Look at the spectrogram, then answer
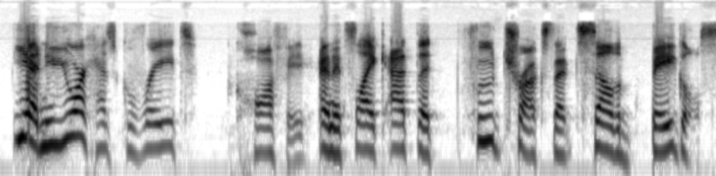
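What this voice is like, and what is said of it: New York accent. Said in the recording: “How could you not know I'm from New York? It's annoying how from New York I am ... complaints about my accent”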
